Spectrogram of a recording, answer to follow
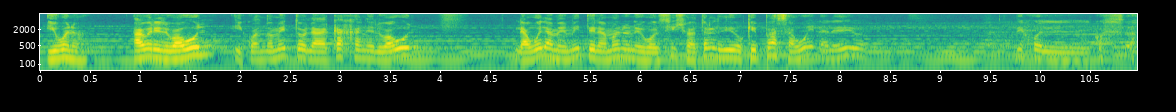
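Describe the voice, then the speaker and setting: High-voiced preacher man. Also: normal speed, pauses often, long reverb tail, music in the background. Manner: animated storytelling, rising to emphatic preaching. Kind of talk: sermon with acted-out stories.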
